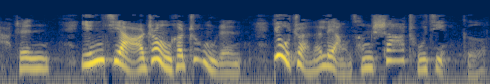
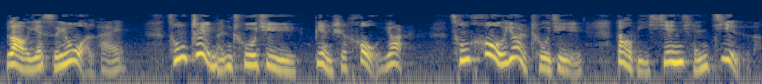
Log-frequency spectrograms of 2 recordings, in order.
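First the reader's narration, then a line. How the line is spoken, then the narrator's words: Laughing. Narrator (Chinese): 贾珍笑道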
